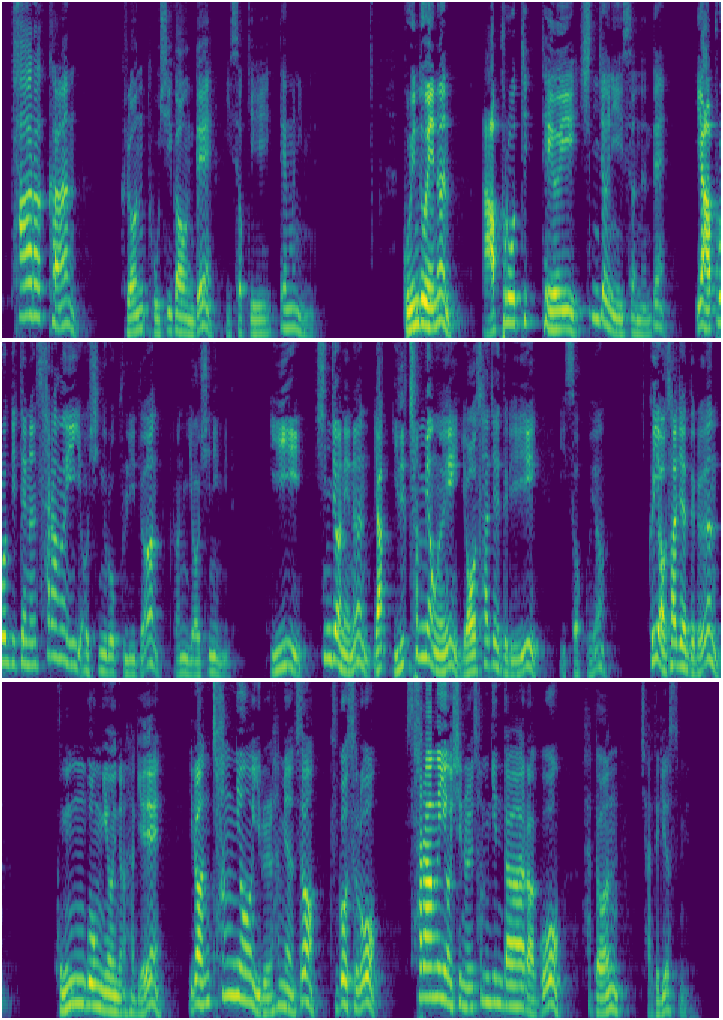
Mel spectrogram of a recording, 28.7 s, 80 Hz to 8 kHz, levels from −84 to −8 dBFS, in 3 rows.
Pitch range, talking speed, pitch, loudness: 140-215 Hz, 255 characters per minute, 170 Hz, -19 LUFS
